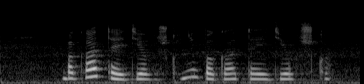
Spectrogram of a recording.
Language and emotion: Russian, sad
